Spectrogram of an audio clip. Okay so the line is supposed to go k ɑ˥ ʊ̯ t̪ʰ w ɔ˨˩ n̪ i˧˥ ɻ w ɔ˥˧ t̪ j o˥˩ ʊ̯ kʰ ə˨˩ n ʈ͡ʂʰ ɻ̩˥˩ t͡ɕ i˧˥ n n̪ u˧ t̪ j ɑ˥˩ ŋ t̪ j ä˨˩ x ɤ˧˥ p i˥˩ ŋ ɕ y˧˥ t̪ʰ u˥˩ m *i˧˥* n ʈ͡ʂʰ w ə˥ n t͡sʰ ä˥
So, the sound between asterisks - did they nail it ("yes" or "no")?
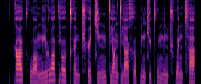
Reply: yes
